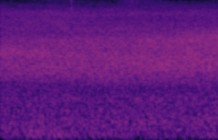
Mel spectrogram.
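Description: Steady rushing roar of Shoshone Falls, a large waterfall on the Snake River, pouring into its misty plunge pool.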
